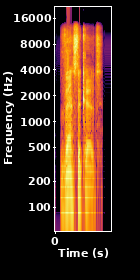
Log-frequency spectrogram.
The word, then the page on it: vesicate: British English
